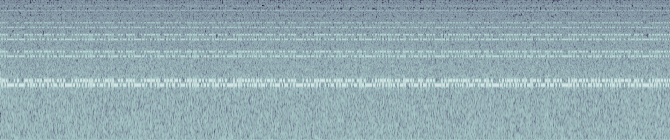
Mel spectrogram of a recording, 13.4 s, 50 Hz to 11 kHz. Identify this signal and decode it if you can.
Two-tone teleprinter signal, about 170 Hz shift.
